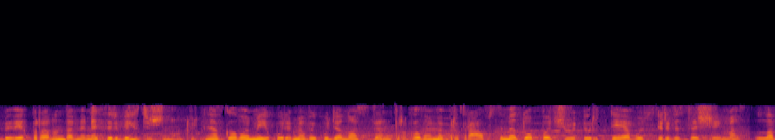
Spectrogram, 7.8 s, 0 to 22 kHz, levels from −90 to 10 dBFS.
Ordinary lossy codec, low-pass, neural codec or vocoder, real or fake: AAC, 24 kbps; 5.4 kHz; none; real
